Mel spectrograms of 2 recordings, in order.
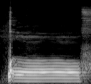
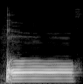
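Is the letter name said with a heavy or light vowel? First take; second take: heavy; heavy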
